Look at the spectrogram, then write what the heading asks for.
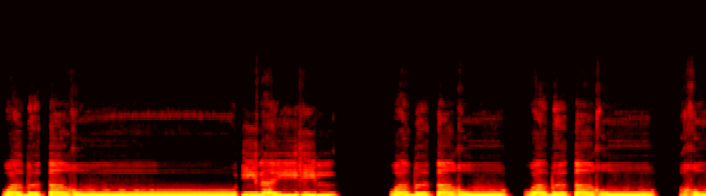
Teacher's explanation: Wabtaghu ru. Muncul je bibir macam biasa. Dan panjangkan 4 atau 5 harakat, mat jaiz munfasil.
